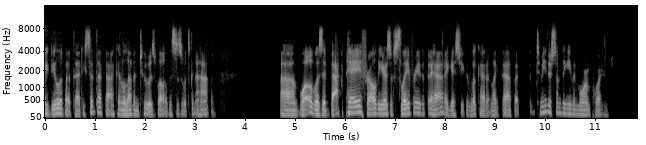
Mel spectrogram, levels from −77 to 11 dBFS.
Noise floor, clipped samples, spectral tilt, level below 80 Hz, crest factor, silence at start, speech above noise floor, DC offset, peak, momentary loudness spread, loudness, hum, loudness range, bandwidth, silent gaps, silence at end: -79 dBFS; under 0.1%; -3.5 dB/octave; -54 dBFS; 20 dB; 0 s; 55 dB; under 0.1%; -4 dBFS; 9 LU; -23 LUFS; none; 5 LU; 9.6 kHz; 4.37-4.41 s; 0.6 s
